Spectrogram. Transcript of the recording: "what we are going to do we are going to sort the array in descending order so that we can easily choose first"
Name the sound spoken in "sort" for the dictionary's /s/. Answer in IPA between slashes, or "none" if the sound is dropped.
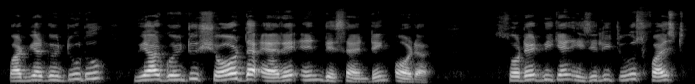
/ʃ/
